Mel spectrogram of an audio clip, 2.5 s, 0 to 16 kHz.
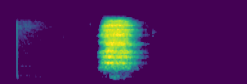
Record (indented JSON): {
  "exhalation_length": "2.5 s",
  "exhalation_amplitude": 25558,
  "exhalation_signal_mean_std_ratio": 0.29,
  "survey_phase": "beta (2021-08-13 to 2022-03-07)",
  "age": "18-44",
  "gender": "Male",
  "wearing_mask": "No",
  "symptom_cough_any": true,
  "symptom_runny_or_blocked_nose": true,
  "symptom_sore_throat": true,
  "symptom_diarrhoea": true,
  "symptom_fatigue": true,
  "symptom_headache": true,
  "symptom_loss_of_taste": true,
  "symptom_onset": "4 days",
  "smoker_status": "Never smoked",
  "respiratory_condition_asthma": false,
  "respiratory_condition_other": false,
  "recruitment_source": "Test and Trace",
  "submission_delay": "1 day",
  "covid_test_result": "Positive",
  "covid_test_method": "RT-qPCR",
  "covid_ct_value": 23.9,
  "covid_ct_gene": "ORF1ab gene"
}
